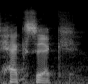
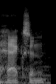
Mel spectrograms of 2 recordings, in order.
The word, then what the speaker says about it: Hexic: I got the name wrong, it's Hexic. Okay, not Hexen.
